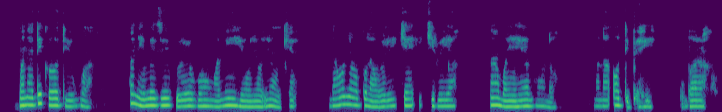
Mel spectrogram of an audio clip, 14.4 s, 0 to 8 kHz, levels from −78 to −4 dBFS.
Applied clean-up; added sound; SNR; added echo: none; none; none; none.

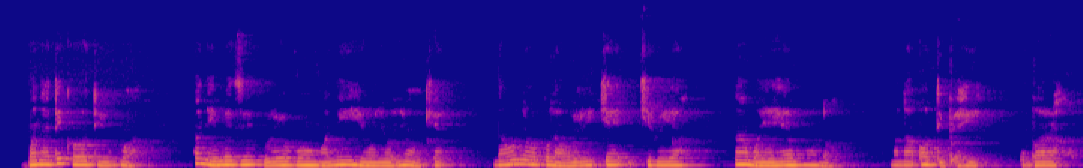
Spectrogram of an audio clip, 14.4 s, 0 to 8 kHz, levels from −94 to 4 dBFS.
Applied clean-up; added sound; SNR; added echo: none; none; none; reverberation time 0.7 s.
